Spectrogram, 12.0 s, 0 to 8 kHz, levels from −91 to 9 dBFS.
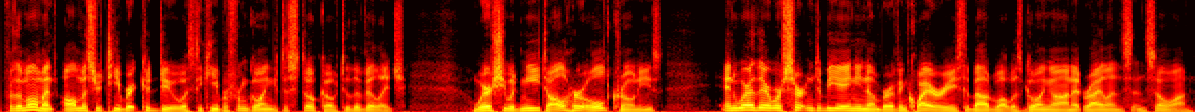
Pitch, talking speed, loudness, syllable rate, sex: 125 Hz, 240 wpm, -20 LUFS, 6.2 syllables/s, male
